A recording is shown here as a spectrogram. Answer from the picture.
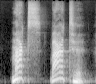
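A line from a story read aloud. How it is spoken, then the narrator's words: Called. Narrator (German): rief Emma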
